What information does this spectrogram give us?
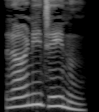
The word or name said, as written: ರಾಣಿಜೇನು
